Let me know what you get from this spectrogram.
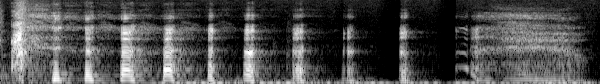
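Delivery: long high giggling fit; laughing. Real, not acted. Reader cracks up at the voicemail script, laughing. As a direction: burst into helpless giggles.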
